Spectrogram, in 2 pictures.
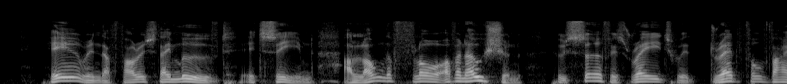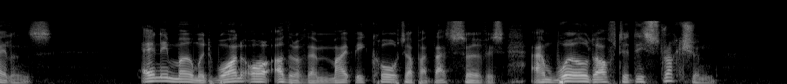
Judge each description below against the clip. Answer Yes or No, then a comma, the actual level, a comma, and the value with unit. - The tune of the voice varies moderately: No, wide, 6.8 semitones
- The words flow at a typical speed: Yes, average, 150 wpm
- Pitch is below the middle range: Yes, low, 115 Hz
